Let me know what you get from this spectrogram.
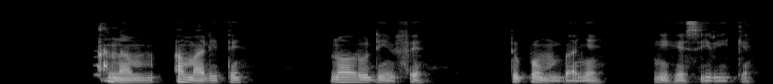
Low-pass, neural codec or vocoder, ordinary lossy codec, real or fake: none; none; none; real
